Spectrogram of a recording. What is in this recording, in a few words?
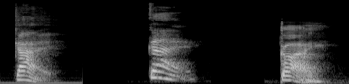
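"gai4", Mandarin Chinese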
